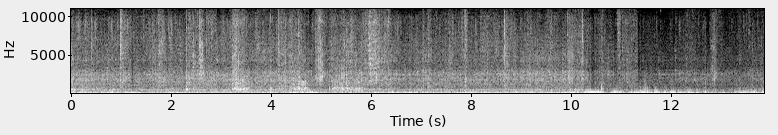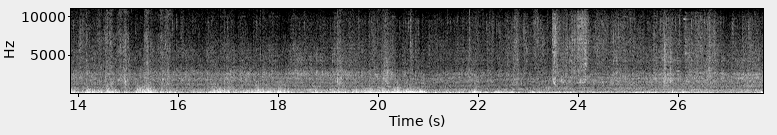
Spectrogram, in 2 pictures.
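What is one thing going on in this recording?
A shovel scrapes through wet concrete.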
